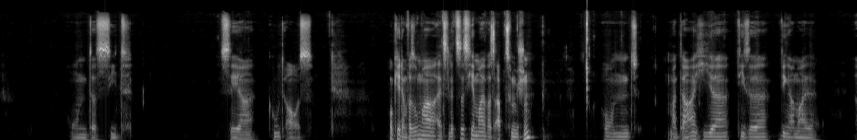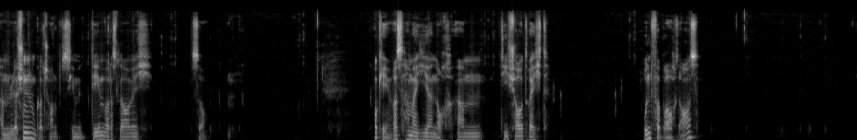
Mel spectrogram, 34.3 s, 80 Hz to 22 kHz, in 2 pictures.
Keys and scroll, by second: 10.9 x.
